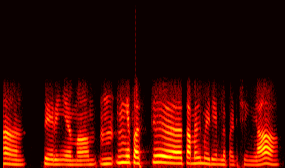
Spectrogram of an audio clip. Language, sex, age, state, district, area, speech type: Tamil, female, 18-30, Tamil Nadu, Madurai, rural, conversation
